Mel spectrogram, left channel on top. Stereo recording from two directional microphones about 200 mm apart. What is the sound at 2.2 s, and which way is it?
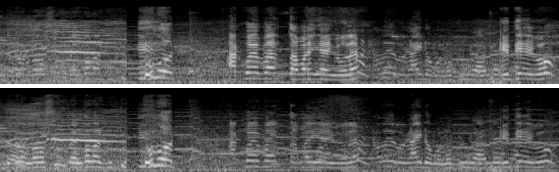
A man's voice, 5° right (ahead or behind).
